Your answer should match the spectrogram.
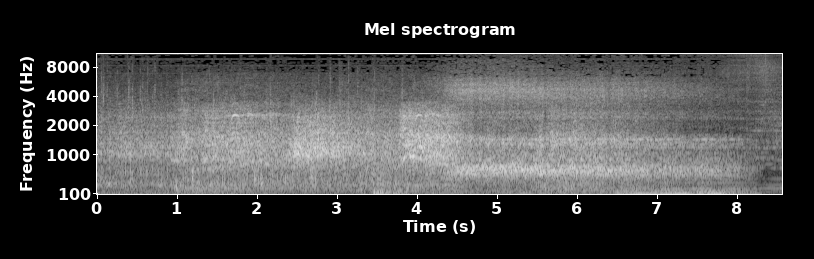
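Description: Horror-trailer sound design: a swelling din of harsh, shrieking voices from a zombie horde, with a deep rumble building beneath it in the second half, cutting off suddenly at the end.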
